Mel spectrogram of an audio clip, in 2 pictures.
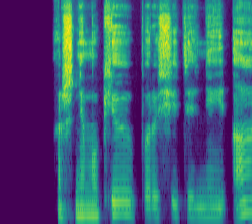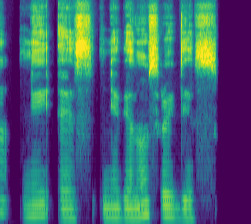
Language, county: Lithuanian, Vilnius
